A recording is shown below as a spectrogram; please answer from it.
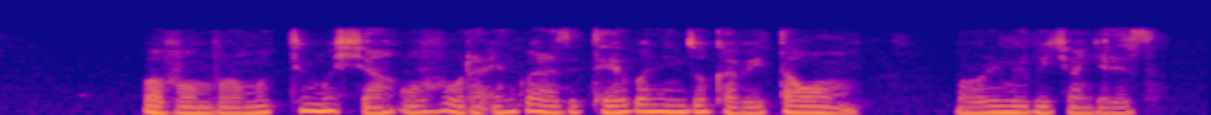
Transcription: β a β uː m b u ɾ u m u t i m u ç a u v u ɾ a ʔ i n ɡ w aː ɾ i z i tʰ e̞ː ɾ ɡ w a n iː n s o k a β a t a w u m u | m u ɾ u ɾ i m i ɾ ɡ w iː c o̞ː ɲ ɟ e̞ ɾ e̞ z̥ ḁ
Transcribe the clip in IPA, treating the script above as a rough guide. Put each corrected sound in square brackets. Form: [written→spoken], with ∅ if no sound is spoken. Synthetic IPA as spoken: β a [β→v] uː m b u ɾ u m u t i m u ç a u v u ɾ a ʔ i n ɡ w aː ɾ [i→a] z i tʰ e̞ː ɾ ɡ w a n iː n [s→z] o k a β [a→i] t a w [u→o] m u | m u ɾ u ɾ i m i ɾ ɡ w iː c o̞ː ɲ ɟ e̞ ɾ e̞ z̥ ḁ

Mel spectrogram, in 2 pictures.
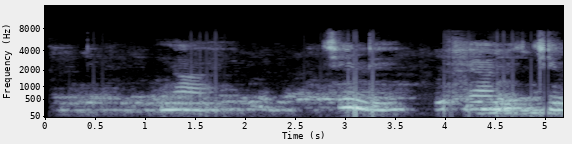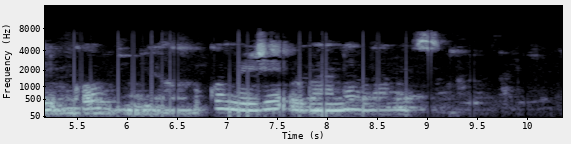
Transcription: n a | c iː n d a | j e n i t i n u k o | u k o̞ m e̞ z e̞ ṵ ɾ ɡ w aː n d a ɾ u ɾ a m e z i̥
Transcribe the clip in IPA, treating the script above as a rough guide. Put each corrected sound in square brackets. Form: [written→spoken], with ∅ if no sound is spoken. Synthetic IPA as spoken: n a | c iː n d [a→i] | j [e→a] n i [t→c] i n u k o | u k o̞ m e̞ [z→ʒ] e̞ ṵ ɾ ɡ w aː n d a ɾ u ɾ a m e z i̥

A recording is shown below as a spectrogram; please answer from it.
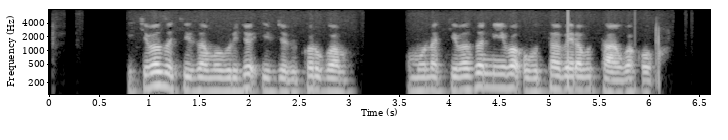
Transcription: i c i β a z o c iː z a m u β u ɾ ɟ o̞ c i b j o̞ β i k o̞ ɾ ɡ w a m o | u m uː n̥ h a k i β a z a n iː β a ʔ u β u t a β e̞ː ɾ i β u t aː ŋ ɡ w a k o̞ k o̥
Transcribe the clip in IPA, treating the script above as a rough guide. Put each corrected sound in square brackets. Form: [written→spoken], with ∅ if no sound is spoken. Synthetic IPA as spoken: i c i β a z o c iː z a m u β u ɾ ɟ o̞ [c→ʔ] i b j o̞ β i k o̞ ɾ ɡ w a m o | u m uː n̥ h a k i β a z a n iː β a ʔ u β u t a β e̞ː ɾ [i→a] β u t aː ŋ ɡ w a k o̞ k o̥

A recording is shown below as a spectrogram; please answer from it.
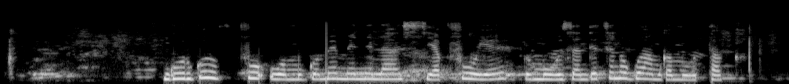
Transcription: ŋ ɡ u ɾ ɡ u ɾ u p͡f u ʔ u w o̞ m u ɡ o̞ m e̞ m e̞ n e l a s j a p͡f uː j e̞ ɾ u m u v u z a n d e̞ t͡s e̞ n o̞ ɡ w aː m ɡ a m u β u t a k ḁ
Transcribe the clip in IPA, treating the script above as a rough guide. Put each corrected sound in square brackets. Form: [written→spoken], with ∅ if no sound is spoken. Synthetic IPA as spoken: ŋ ɡ u ɾ ɡ u ɾ u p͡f u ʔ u w o̞ m u ɡ o̞ m e̞ m e̞ n e l a s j a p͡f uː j e̞ ɾ u m u [v→β] u z a n d e̞ t͡s e̞ n o̞ ɡ w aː m ɡ a m u β u t a k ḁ

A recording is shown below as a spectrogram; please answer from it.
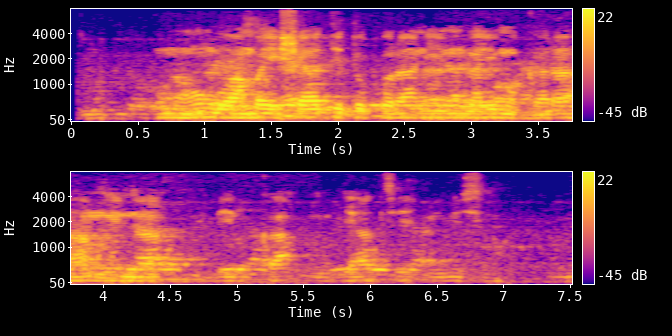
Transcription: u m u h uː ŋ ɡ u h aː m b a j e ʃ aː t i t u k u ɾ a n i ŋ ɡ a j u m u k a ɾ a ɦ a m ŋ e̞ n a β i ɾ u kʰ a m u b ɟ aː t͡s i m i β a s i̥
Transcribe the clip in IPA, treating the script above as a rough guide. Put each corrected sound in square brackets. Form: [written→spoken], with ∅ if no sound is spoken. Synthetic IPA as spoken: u m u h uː ŋ ɡ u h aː m b a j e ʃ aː t i t u k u ɾ a n i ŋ ɡ a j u m u k a ɾ a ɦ a m ŋ e̞ n a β i ɾ u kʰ a m u b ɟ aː t͡s i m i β [a→i] s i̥

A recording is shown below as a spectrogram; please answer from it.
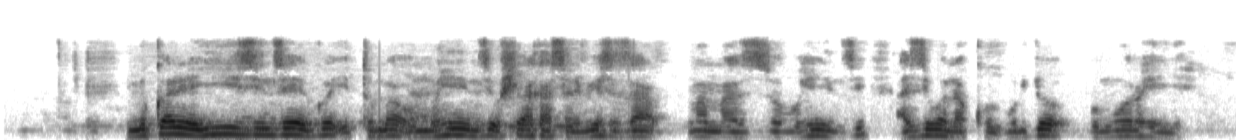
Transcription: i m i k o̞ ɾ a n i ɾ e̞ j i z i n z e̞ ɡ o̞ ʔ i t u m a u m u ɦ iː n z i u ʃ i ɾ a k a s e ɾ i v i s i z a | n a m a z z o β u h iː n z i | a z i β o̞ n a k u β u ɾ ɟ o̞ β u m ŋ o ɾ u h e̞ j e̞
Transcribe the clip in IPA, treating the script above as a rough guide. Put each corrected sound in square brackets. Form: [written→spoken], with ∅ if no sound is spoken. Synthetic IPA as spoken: i m i k o̞ ɾ a n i ɾ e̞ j i z i n z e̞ ɡ o̞ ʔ i t u m a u m u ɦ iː n z i u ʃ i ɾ a k a s e ɾ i v i s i z a | [n→m] a m a z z o β u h iː n z i | a z i β o̞ n a k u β u ɾ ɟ o̞ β u m ŋ o ɾ [u→o] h e̞ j e̞

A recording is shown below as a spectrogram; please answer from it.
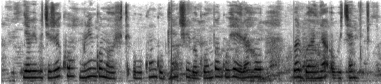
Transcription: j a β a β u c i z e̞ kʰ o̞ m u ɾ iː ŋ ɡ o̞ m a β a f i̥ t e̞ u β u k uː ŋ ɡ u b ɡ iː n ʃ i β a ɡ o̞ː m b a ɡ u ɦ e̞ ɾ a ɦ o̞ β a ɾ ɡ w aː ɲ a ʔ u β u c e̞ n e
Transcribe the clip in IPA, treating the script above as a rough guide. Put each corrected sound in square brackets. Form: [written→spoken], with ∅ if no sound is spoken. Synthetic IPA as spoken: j a β [a→i] β u c i [z→ʒ] e̞ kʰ o̞ m u ɾ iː ŋ ɡ o̞ m a β a f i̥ t e̞ u β u k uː ŋ ɡ u b ɡ iː n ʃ i β a ɡ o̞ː m b a ɡ u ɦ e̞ ɾ a ɦ o̞ β a ɾ ɡ w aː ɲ a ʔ u β u c e̞ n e

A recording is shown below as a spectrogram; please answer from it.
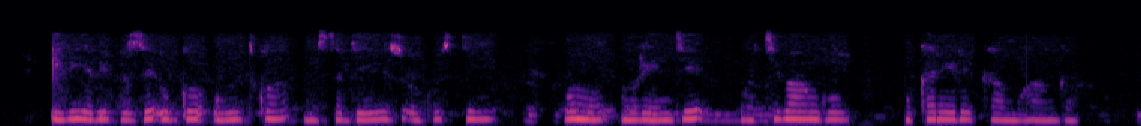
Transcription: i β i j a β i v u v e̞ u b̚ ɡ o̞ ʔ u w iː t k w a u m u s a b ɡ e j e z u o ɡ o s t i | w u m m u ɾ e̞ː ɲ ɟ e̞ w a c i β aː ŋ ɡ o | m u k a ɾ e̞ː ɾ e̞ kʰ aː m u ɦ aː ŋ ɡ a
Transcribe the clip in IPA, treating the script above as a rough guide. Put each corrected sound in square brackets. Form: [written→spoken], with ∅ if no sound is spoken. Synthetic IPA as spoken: i β i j a β i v u [v→z] e̞ u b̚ ɡ o̞ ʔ u w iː t k w a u m u s a b [ɡ→ɟ] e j e z u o ɡ [o→u] s t i | w [u→o] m m u ɾ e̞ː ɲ ɟ e̞ w a c i β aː ŋ ɡ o | m u k a ɾ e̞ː ɾ e̞ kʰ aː m u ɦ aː ŋ ɡ a

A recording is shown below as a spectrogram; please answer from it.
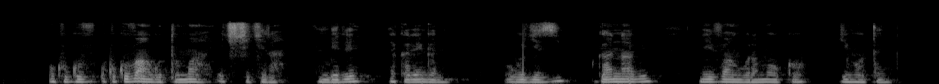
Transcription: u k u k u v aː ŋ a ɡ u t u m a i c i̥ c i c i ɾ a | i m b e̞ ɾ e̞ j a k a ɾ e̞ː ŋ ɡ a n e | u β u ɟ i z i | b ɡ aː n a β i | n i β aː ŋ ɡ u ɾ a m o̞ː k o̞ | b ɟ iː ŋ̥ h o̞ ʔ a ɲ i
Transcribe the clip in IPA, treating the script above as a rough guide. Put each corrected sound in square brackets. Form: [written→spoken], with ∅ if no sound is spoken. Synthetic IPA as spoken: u k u k u v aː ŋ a ɡ u t u m a i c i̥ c i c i ɾ a | i m b e̞ ɾ e̞ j a k a ɾ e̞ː ŋ ɡ a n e | u β u ɟ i z i | b ɡ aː n a β i | n i [β→v] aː ŋ ɡ u ɾ a m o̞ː k o̞ | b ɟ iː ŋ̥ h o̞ [ʔ→t] a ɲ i

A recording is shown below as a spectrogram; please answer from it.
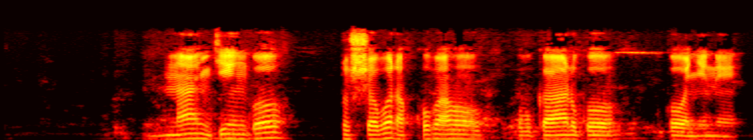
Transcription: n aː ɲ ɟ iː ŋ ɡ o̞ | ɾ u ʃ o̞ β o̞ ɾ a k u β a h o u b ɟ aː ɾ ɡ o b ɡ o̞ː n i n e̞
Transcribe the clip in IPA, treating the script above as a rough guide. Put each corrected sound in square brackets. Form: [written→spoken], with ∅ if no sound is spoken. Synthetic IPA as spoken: n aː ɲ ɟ iː ŋ ɡ o̞ | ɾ u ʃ o̞ β o̞ ɾ a k u β a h o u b [ɟ→ɡ] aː ɾ ɡ o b ɡ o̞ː [n→ɲ] i n e̞

